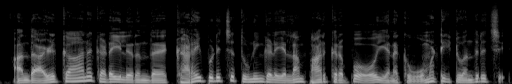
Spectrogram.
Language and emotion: Tamil, disgusted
